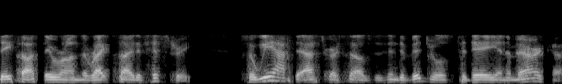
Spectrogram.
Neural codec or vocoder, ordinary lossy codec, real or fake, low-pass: none; AAC, 16 kbps; real; 7.2 kHz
